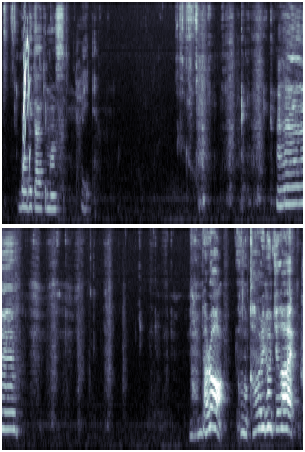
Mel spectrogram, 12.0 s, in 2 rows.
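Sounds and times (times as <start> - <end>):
crunchy chewing: 3.5 - 5.5, 6.6 - 9.6.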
